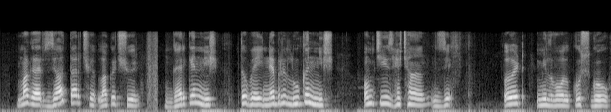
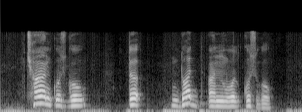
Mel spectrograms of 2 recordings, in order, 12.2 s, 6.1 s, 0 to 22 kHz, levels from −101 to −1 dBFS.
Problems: none marked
